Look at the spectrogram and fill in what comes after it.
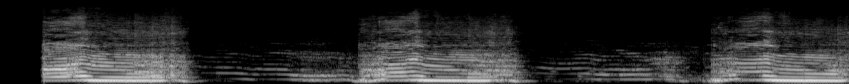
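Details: Lion (Panthera leo), roar.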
